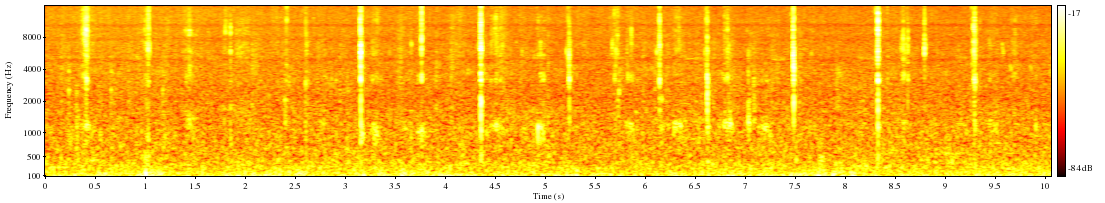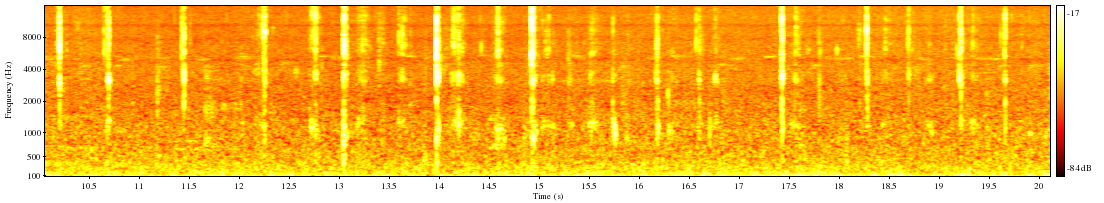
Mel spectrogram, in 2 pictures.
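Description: A person biting and chewing crisp fresh guava: an irregular series of sharp crunching clicks, a few much louder than the rest.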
